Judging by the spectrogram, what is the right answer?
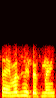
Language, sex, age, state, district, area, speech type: Marathi, female, 18-30, Maharashtra, Buldhana, rural, conversation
